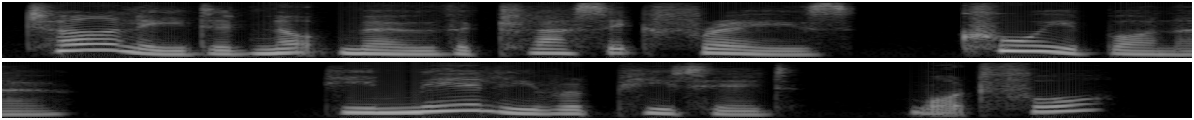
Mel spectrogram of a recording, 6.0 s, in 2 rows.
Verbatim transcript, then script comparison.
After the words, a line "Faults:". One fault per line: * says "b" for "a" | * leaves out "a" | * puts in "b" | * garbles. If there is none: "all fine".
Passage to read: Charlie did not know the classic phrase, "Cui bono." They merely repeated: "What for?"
Charlie did not know the classic phrase, "Cui bono." He merely repeated: "What for?"
Faults:
* says "He" for "They"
